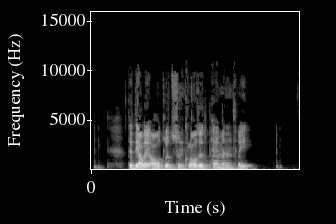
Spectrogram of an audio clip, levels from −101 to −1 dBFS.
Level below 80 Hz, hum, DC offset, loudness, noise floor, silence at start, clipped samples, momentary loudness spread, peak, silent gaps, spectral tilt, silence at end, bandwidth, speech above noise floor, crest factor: -60 dBFS; none; under 0.1%; -23 LUFS; -59 dBFS; 0.75 s; under 0.1%; 11 LU; -6 dBFS; none; -7.5 dB/octave; 1 s; 10 kHz; 36 dB; 20 dB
